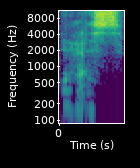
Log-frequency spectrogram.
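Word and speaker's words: Heiss: Hess. There we go. Hess spelled H E I S S but it's pronounced that way.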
